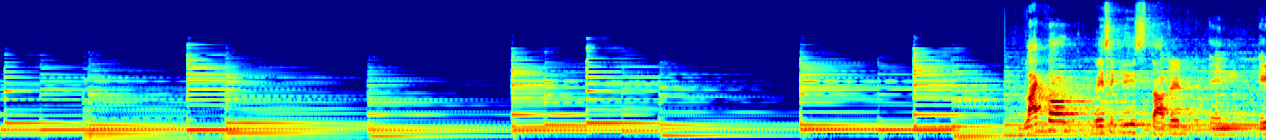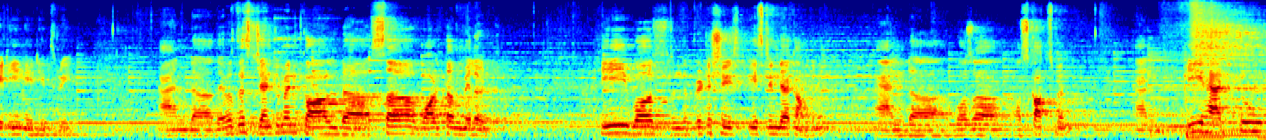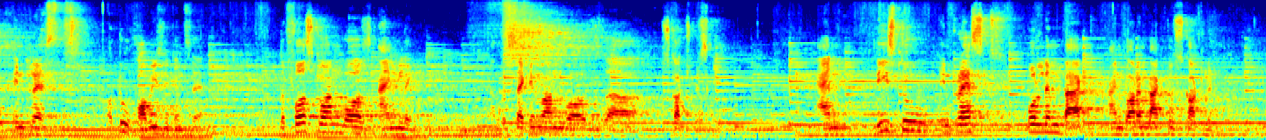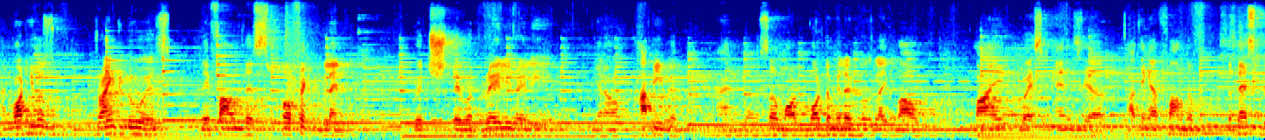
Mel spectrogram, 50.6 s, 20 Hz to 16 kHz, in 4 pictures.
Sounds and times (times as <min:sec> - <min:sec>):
Music: 0:00.0 - 0:50.6
Speech: 0:10.2 - 0:13.4, 0:14.2 - 0:17.7, 0:18.6 - 0:23.4, 0:24.0 - 0:27.4, 0:28.1 - 0:29.6, 0:30.2 - 0:32.5, 0:33.5 - 0:41.5, 0:42.1 - 0:50.6.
